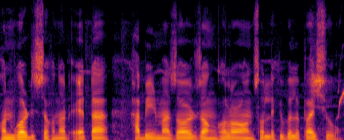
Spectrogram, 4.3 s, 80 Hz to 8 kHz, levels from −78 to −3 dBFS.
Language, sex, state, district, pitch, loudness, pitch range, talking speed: Assamese, male, Assam, Hailakandi, 110 Hz, -21 LUFS, 105-120 Hz, 125 wpm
